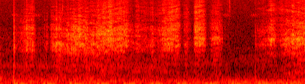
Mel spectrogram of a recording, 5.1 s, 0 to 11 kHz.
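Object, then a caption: Cardboard LP record sleeve. Long nails scratch and trace along the top edge and front face of a 12-inch cardboard vinyl LP jacket, producing continuous rasping, scraping strokes with a brief sharp tick near the start. A faint steady low hum runs underneath.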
